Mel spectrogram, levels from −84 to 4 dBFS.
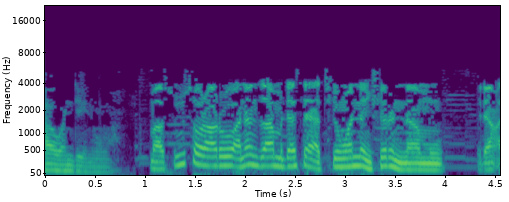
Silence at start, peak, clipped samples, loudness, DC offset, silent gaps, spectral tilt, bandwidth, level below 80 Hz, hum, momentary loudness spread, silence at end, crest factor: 0 s; -6 dBFS; under 0.1%; -19 LUFS; under 0.1%; none; -4 dB/octave; 5.8 kHz; -48 dBFS; none; 13 LU; 0 s; 14 dB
